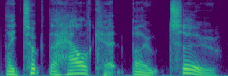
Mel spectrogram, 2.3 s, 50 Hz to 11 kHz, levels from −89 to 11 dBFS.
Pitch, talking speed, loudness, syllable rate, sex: 125 Hz, 160 wpm, -18 LUFS, 3.5 syllables/s, male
